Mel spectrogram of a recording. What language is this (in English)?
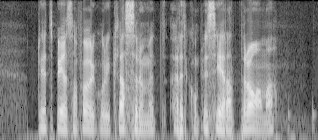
Swedish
